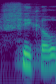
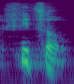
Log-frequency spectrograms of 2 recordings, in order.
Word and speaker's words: Fico: not audible at enta correction to my previous pronunciation of the far-right anti-American prime minister of Slovakia spelled f it's not FICO but fito as we soon learned because he was shot in an assassination attempt some newscasters were still pronouncing it FICO I had mentioned him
